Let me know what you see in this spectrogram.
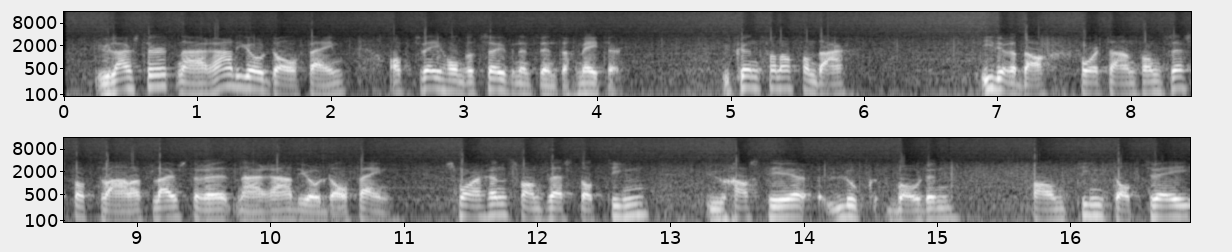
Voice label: Opening announcement; 5th November 1966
